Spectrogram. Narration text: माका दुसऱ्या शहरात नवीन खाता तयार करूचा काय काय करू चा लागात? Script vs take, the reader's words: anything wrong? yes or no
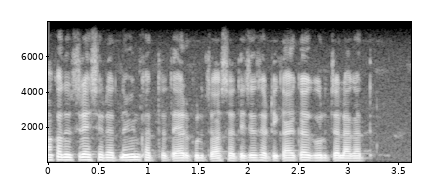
yes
